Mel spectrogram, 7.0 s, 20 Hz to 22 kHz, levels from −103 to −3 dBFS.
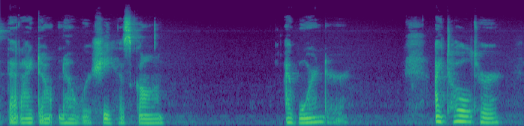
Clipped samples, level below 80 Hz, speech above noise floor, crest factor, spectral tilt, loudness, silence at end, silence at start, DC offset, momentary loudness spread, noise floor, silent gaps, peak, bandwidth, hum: under 0.1%; -76 dBFS; 34 dB; 26 dB; -4 dB/octave; -32 LUFS; 0.3 s; 0 s; under 0.1%; 16 LU; -67 dBFS; none; -10 dBFS; 15.5 kHz; none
